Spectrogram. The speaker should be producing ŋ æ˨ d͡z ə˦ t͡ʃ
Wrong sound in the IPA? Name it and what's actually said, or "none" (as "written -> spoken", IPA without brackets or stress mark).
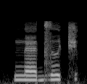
ŋ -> n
